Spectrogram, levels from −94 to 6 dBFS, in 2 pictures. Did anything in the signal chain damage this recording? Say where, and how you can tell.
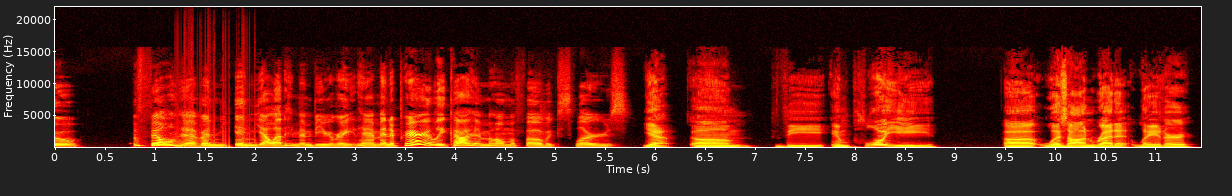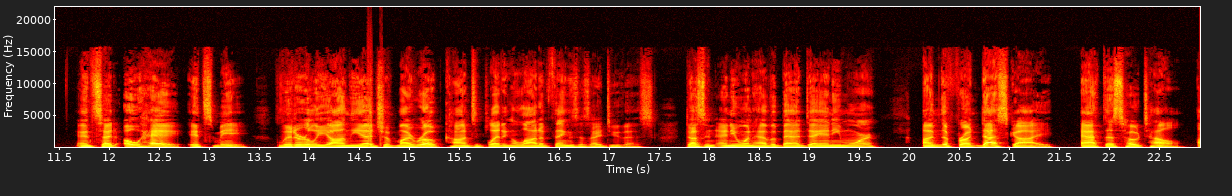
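Yes. Two irregular bursts of loose connector crackle, from 1.20 to 2.01 s and from 14.59 to 14.74 s, place the damage in the analogue wiring. A worn or dirty contact was rapidly making and breaking, chopping the speech signal into scratchy, uneven crackle.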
